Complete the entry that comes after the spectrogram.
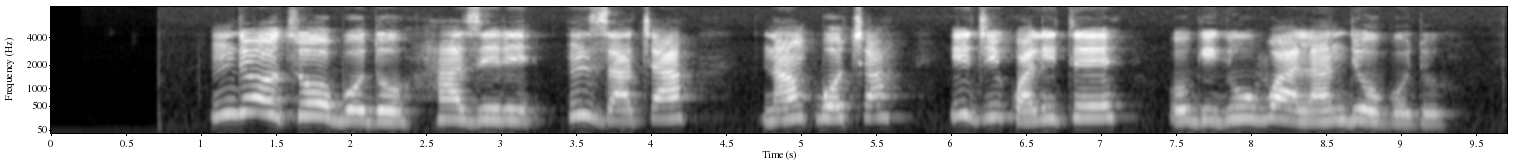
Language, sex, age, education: Igbo, female, 15-29, tertiary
